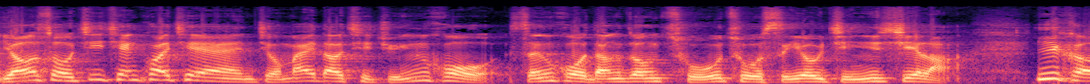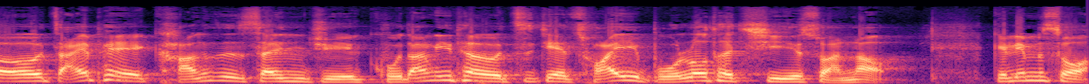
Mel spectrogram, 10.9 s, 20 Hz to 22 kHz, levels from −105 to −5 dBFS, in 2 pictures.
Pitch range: 160-235 Hz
